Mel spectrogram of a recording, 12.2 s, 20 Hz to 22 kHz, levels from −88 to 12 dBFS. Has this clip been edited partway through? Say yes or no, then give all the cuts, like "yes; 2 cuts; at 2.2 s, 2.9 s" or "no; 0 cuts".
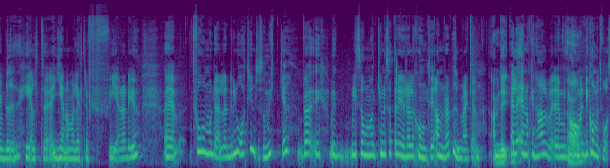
yes; 2 cuts; at 3.7 s, 9.7 s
